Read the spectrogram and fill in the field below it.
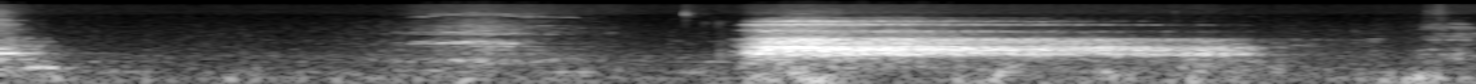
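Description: A slow, deep breath during a yoga session: a soft inhale followed by a longer, airy exhale lasting a few seconds, close and quiet in an otherwise calm room.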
